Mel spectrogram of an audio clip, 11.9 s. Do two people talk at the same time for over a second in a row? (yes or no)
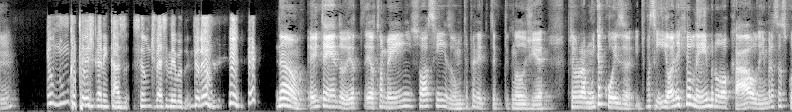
no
